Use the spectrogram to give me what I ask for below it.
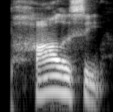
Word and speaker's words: policy: P policy. I bet that some of you right now are going P policy. Policy. Policy. policy and putting all this perfection into the P. The P is not playing a major role. No consonant is playing a major role. It's about the the openness of the vowel and the vibration.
